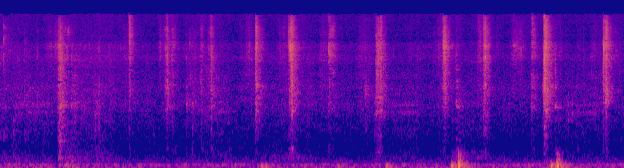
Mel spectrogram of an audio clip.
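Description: Faint, irregular snapping and rustling of fresh lemon balm leaves being plucked off their stems and dropped into a stainless steel pot, with two soft knocks in the second half.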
